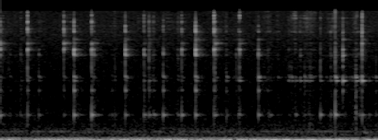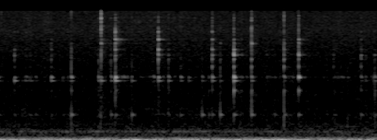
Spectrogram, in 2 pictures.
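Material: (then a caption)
Shell. Long painted nails tap quickly on the ridges and smooth inner lip of a hand-sized, hollow, speckled conch shell as it is turned in both hands. The sound is a rapid, uneven stream of bright, clicky taps with a short glassy ring, over a steady low hum.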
